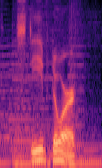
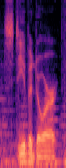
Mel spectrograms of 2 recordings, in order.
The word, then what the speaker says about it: stevedore: Then Josh pontificated about how it's pronounced exactly like it's spelled, stevedore. But I got news for you guys. It's most assuredly stevedore.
